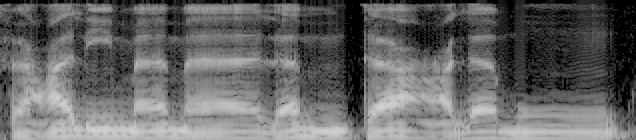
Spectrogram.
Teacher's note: بعض الناس بسبب اجتماع الميمين فعلم ما، يعني يخل بزمن الحركة أو يدغمها، فعلم ما لم تعلموا، لا يبين الفتحة جيدا فلا بد من بيانهما جيدا، فعلم ما لم تعلموا هكذا.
